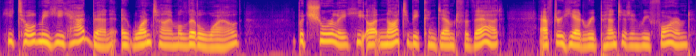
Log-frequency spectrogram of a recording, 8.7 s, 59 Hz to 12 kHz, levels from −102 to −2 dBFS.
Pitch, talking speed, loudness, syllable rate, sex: 185 Hz, 195 wpm, -19 LUFS, 5.2 syllables/s, female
